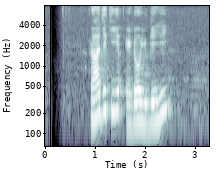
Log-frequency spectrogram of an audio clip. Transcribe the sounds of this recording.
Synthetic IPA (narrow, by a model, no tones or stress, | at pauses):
ɾaːd͡ʒəkijəẽɖoːjuɡeɦi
